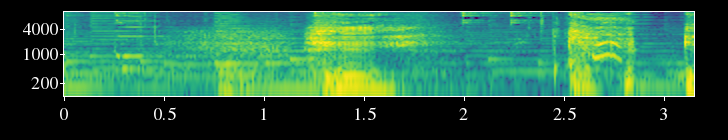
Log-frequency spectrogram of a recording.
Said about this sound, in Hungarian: És még egyszer erőlködve krákogott valaki, reszelte köszörülte a torkát, hümmögött, küngetett, mint aki hajszálat nyelt, vagy sok fagylaltot evett, vagy légy repült a szájába.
